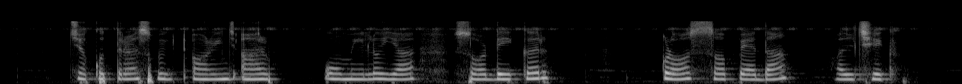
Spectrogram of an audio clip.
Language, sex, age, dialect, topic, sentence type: Magahi, female, 18-24, Northeastern/Surjapuri, agriculture, statement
